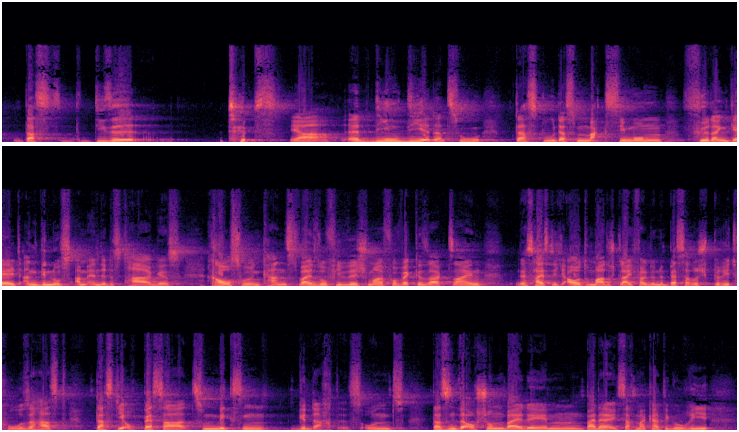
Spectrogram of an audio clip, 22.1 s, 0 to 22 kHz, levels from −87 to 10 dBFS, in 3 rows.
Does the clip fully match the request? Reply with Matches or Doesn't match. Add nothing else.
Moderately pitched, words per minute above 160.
Matches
